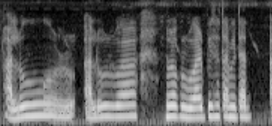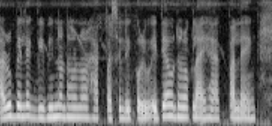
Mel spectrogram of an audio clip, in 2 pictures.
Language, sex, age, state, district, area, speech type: Assamese, female, 30-45, Assam, Charaideo, rural, spontaneous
